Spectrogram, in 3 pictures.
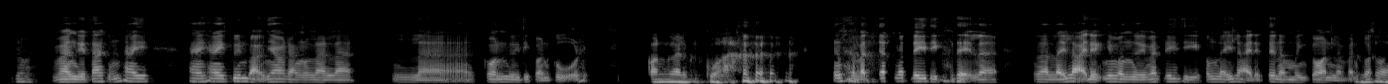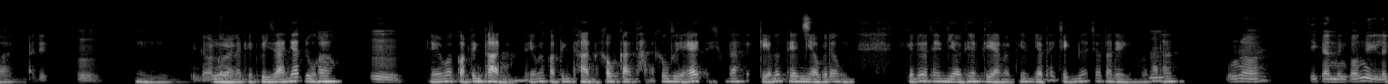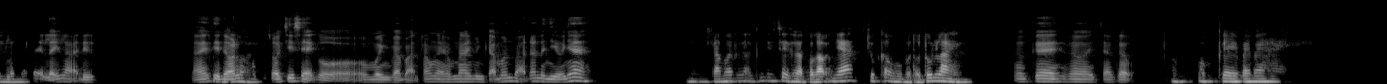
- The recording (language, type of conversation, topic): Vietnamese, unstructured, Tiền bạc có phải là nguyên nhân chính gây căng thẳng trong cuộc sống không?
- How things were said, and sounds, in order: tapping; laughing while speaking: "Tức là"; laugh; laughing while speaking: "có thể"; other background noise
